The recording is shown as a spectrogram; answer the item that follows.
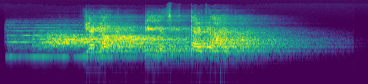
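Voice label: Announcer Female, English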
